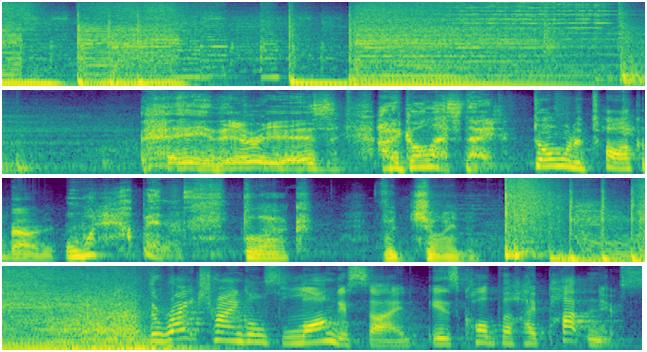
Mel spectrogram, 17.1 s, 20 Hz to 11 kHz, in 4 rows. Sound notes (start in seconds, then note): 0.2 upbeat music; 3.2 school bell ringing; 12.2 upbeat music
